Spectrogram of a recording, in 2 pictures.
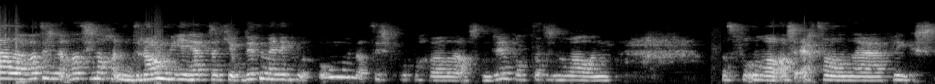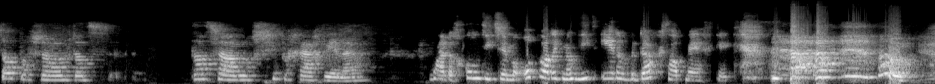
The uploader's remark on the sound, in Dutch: Vanwege Corona een interview via Zoom, maar het gesprek was er niet minder om.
